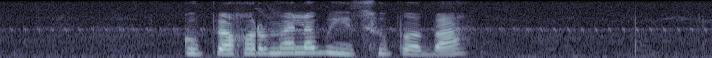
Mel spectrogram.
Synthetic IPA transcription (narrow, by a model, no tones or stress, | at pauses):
kupaχʊɾʊmɛlabʊit͡sʰupʼaba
